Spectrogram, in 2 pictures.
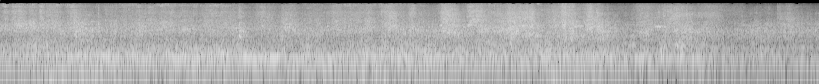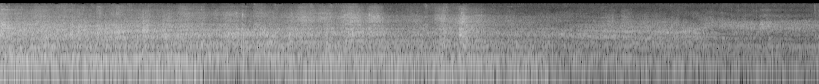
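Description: A freight train of tank wagons rolls past close by, its wheels clattering on the rails. About halfway through the last wagon goes by and the clatter fades steadily as the train moves away.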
